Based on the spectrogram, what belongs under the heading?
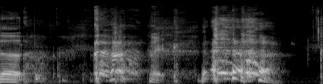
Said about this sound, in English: Before you talk, cough.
